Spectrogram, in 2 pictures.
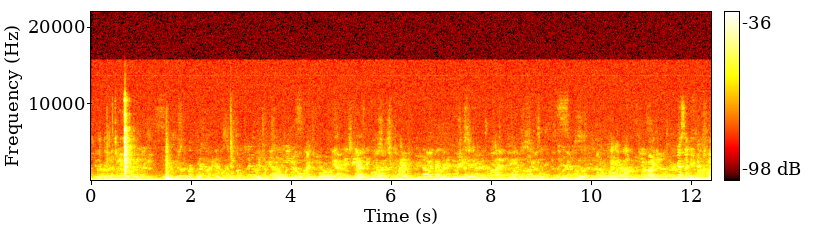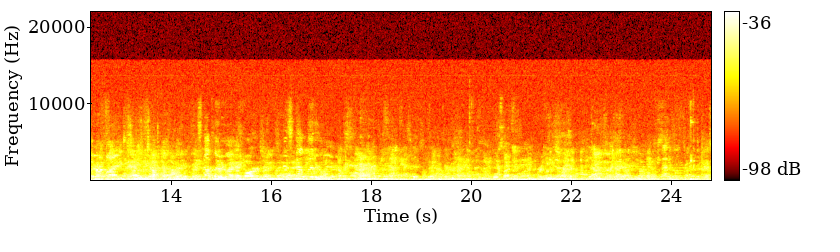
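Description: Many people murmur and chat at once in a room.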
